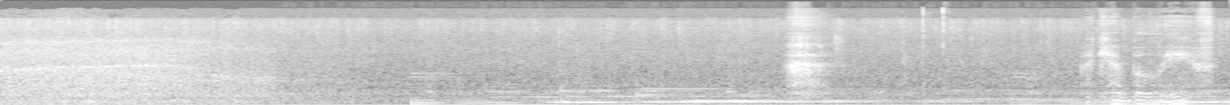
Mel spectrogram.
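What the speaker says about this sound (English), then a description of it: "listening only to the wind and the rain" Steady rain with wind fills the scene as an ambient effect in a visual novel, a continuous hiss running throughout beneath sustained low tones and a few brief sharper sounds.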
